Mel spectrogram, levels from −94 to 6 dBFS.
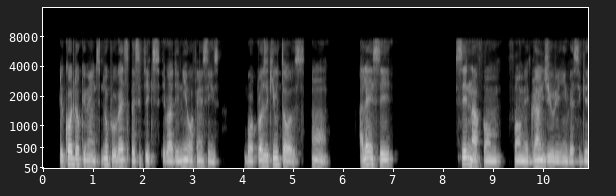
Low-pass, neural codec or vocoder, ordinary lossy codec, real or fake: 7.2 kHz; codec, 16 kHz, 6 kbps, DAC; none; fake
